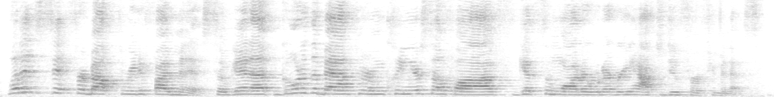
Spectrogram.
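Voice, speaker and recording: A woman giving a joking, animated sales demonstration to a group of women. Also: high voice, fast talker. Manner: chatty, joking, animated storytelling. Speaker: party product consultant. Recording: echoey room from far off.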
